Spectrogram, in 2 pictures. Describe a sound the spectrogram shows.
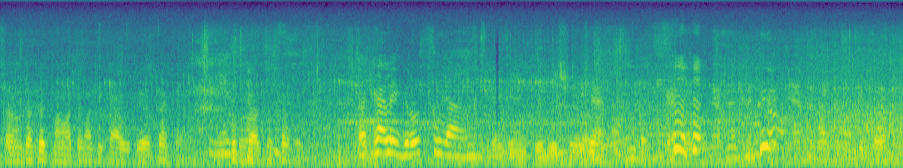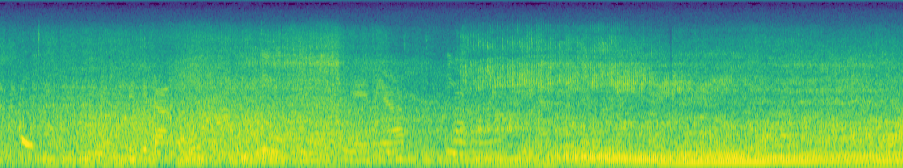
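Children talk and chatter excitedly close by.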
